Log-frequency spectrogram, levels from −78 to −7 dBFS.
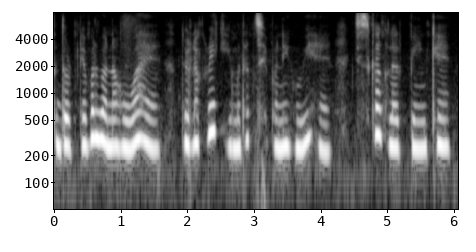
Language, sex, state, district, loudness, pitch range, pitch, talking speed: Hindi, female, Jharkhand, Garhwa, -15 LUFS, 245-280 Hz, 260 Hz, 170 wpm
